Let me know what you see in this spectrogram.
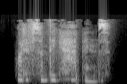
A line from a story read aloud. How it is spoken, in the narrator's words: I whispered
